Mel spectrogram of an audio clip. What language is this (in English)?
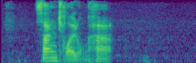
Cantonese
